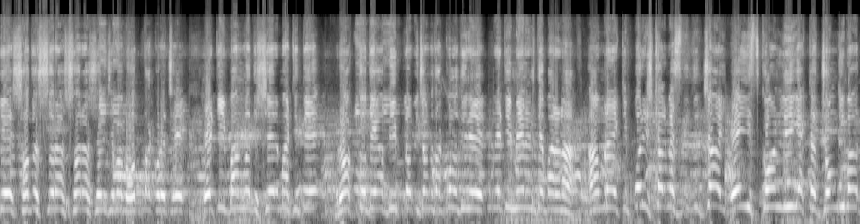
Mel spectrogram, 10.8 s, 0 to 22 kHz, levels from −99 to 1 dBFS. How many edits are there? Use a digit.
0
